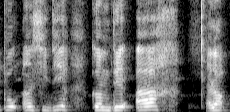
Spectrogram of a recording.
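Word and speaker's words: arrhes: qu'elle eût reçu, pour ainsi dire, comme des ar. Alors ar, ça s'écrit A-R-R-H-E-S.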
